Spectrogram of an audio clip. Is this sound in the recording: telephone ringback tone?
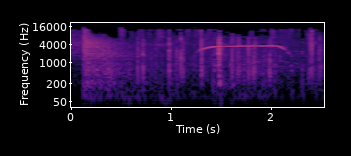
no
